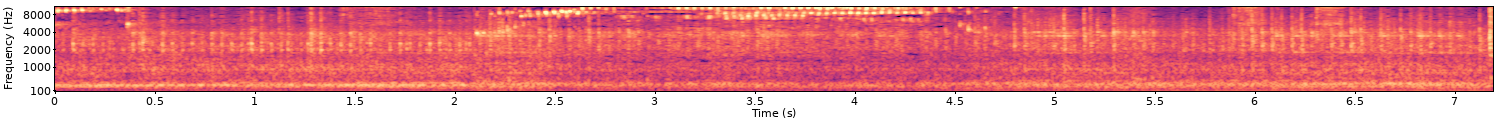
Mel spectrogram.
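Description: A drill press motor runs with a steady hum. A little after two seconds in, the bit cuts into the handle block with a high-pitched squeal for about two seconds, then spins free. The motor cuts off at the very end.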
